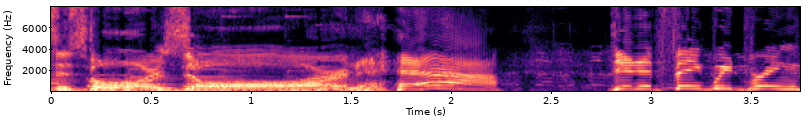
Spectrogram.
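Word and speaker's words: Xorn: And it's spelled with an X. Yeah. I bet all of you thought it started with a Z, Yep. didn't you? Nope. It's an X.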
